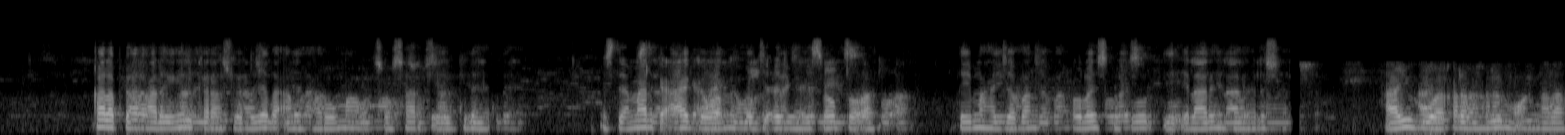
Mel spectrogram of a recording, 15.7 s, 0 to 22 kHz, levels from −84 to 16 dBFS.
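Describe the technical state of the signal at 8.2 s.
At 8.2 s the speech carries an echo with no canceller, present throughout the clip: the far end's loudspeaker feeds its microphone, returning a thinner copy about 7 dB down, roughly a third of a second late. Unlike room reverberation, it is a distinct repeat rather than a smeared tail. The light AMR-WB coding at 12.65 kbit/s stays in the background.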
